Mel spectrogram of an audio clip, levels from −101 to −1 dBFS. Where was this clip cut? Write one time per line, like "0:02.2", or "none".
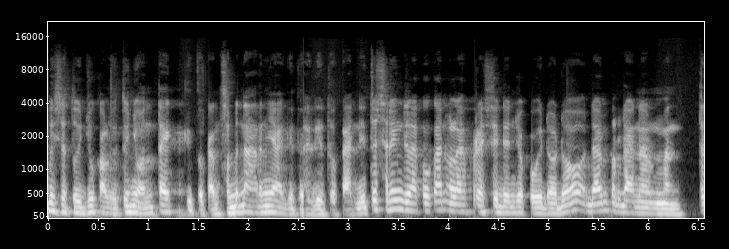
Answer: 0:02.5

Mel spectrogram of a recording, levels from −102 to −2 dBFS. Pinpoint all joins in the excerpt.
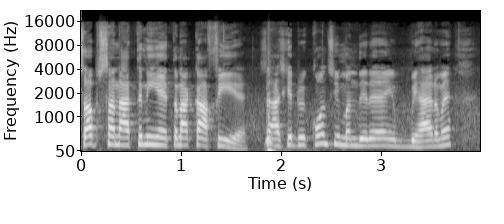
0:01.9

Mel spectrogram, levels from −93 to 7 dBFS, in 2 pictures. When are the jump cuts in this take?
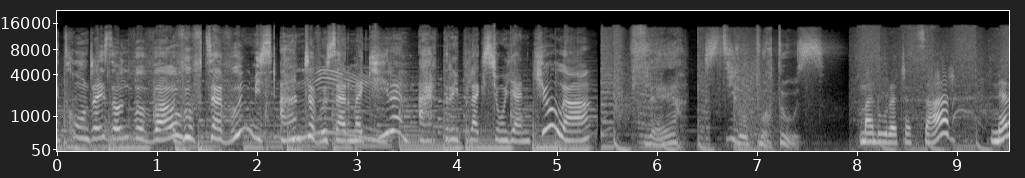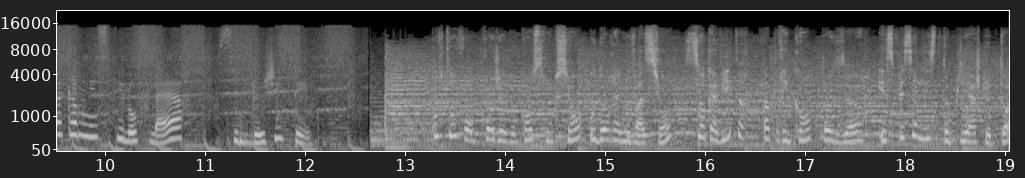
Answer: none

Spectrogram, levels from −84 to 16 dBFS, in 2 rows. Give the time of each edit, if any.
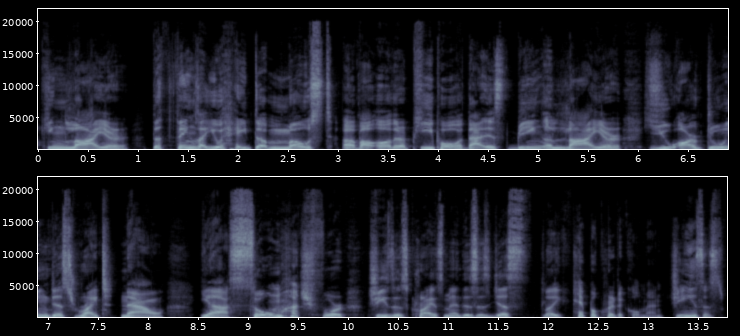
0:12.2

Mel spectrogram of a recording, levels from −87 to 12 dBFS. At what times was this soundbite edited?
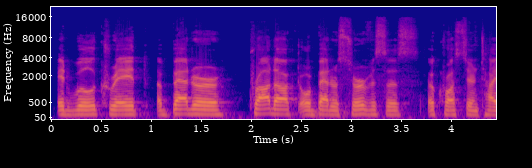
0:01.8

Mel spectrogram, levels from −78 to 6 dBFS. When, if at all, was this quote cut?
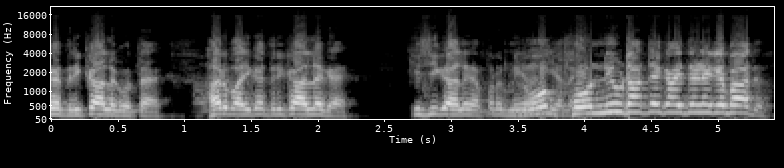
0:03.5

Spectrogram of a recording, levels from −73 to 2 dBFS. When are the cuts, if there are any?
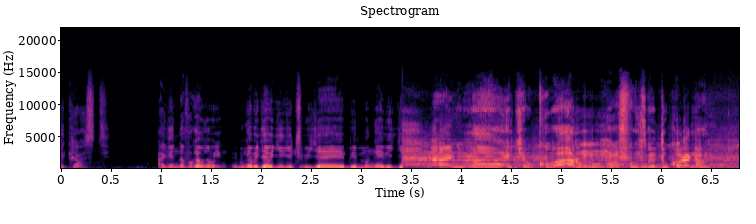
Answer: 0:03.4

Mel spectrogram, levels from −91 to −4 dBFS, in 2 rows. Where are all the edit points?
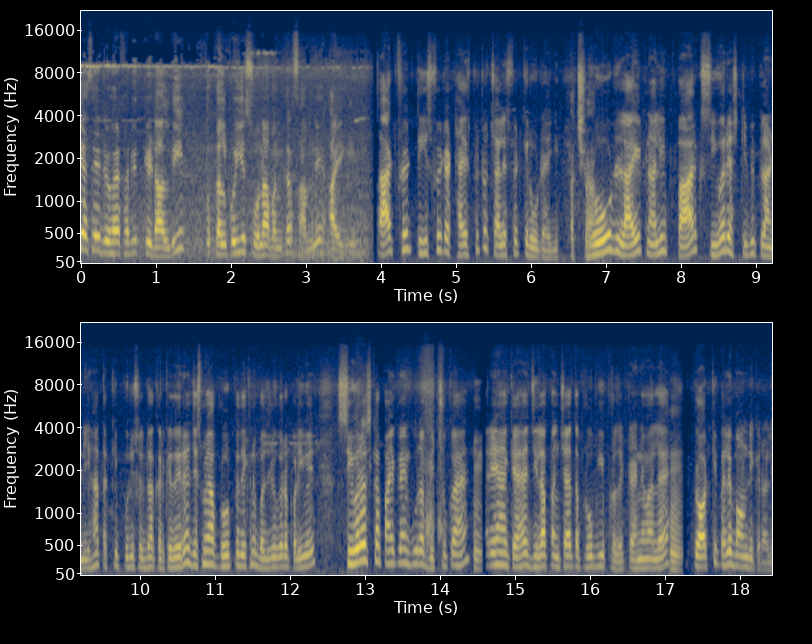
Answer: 0:03.9
0:14.7
0:17.3

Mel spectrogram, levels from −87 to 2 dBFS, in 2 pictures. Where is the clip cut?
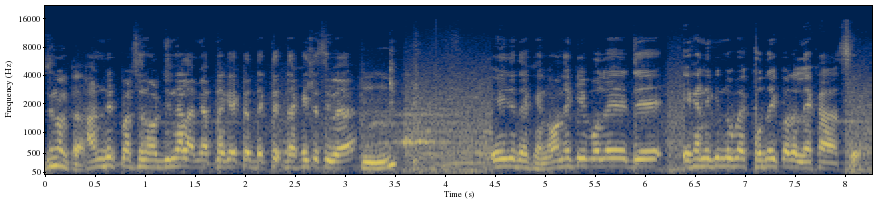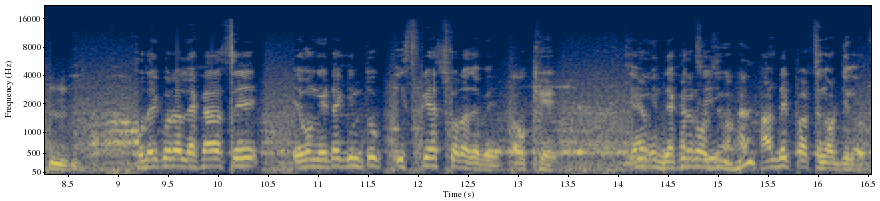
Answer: none

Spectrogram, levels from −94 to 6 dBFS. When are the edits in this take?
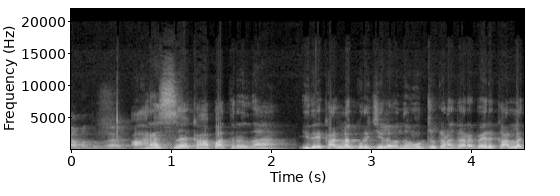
0:02.1

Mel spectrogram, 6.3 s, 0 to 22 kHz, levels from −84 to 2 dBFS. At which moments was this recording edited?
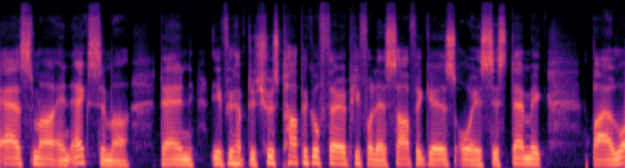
0:02.2

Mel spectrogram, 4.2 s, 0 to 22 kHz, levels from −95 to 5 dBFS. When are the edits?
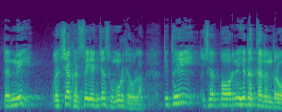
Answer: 0:02.3

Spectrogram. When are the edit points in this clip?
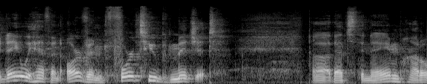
0:01.8

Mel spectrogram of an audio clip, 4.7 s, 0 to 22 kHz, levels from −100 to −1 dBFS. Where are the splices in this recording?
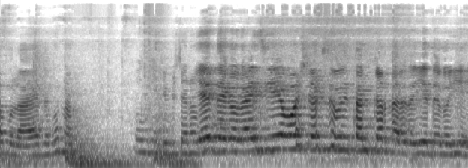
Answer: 0:02.0

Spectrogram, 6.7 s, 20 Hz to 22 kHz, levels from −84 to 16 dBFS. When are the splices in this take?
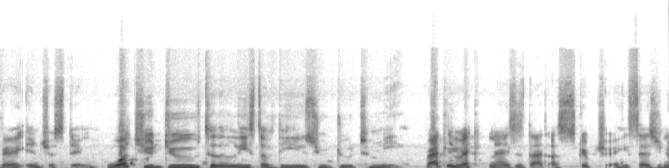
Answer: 0:05.6

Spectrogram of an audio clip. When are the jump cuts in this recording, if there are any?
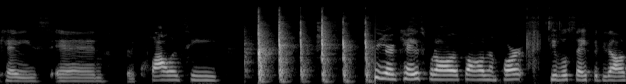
0:02.5
0:03.7
0:05.3

